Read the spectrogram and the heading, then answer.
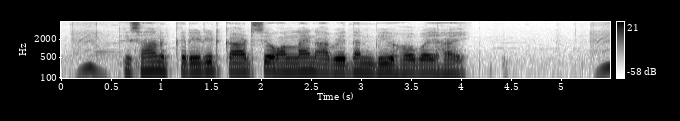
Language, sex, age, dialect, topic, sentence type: Magahi, male, 31-35, Southern, agriculture, statement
